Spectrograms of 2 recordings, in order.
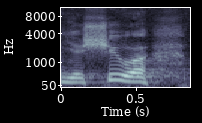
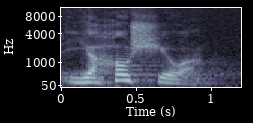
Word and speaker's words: Yehoshua: I keep saying Yeshua, but I understand the proper pronunciation is Yehoshua.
